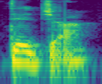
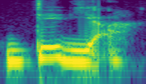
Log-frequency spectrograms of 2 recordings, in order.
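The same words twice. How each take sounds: First: The two words blend into one reduced word. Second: Both words are said separately and fully. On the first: "many Americans just simplify this as" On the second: "It's also acceptable to say"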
